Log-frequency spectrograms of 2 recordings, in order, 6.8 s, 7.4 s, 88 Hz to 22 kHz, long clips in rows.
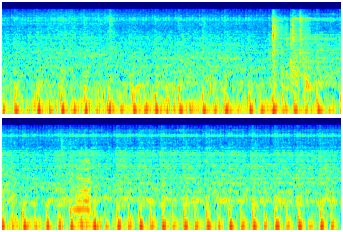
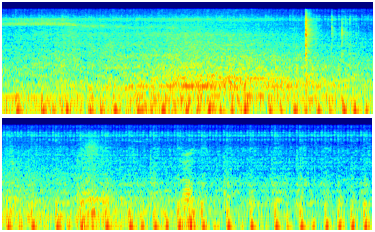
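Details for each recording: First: Yamaha 4-stroke underbone motorcycle, right engine side: idle smooth in neutral at about two beats a second but coarse, rough crackling when put in gear. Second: Yamaha 4-stroke underbone motorcycle (Vega/Jupiter type) after repair replacing a crushed clutch cage: even putt-putt idle in gear, no crunching or scraping anymore, fixed.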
